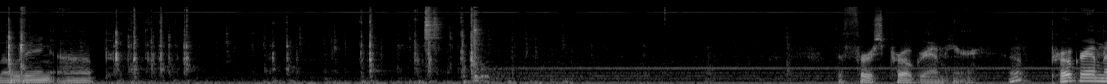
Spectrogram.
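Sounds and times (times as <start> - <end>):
keyboard typing clicks: 0.0 - 6.7
steady whining hum: 0.0 - 11.0.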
